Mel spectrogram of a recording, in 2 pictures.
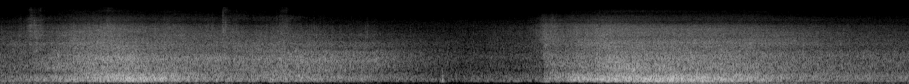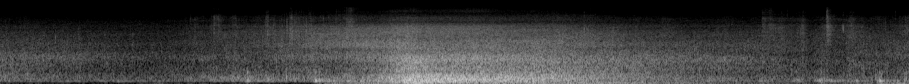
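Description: Sea waves breaking on a shingle beach in three surges a few seconds apart, each swelling up and then fading away.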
